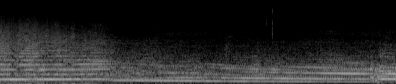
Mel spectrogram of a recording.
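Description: Heritage Group A touring race cars at Winton race hard, led by a Nissan GTR, with a loud, close engine note sliding downward as the cars pass, then a rise near the end.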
